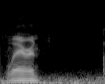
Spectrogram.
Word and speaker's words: Laren: The future of Roe Lauren. No spoilers. – Laren. – Laren. Really? – Roe Laren, yeah. – How do you spell it? – L-A-R-E-N.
